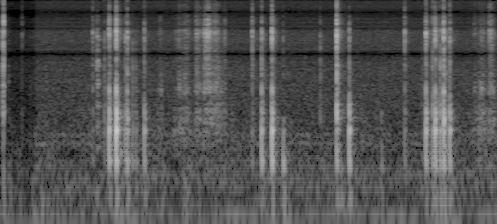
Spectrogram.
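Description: Long painted nails on both hands tap and scratch a flat, solid brown wood-grain tabletop. Quiet, dry clicks come in small clusters over a soft scratching hiss, each tap dying away almost instantly with a bright edge.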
